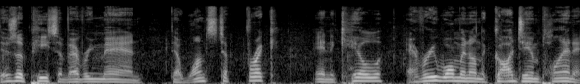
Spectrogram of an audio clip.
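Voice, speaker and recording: A man's put-on character voice, growling and hissing, fairly high in pitch at a moderate pace. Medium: read story. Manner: roaring, growling, seething, contemptuous.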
